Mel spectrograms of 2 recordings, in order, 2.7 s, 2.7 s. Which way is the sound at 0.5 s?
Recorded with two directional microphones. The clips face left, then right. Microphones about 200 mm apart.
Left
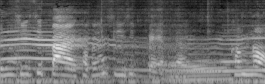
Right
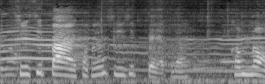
50° right (ahead or behind).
